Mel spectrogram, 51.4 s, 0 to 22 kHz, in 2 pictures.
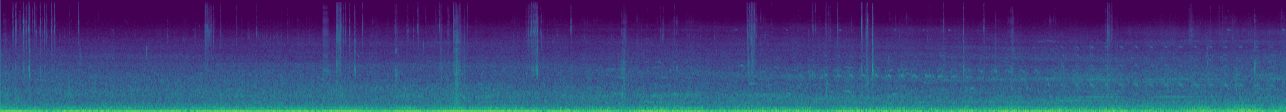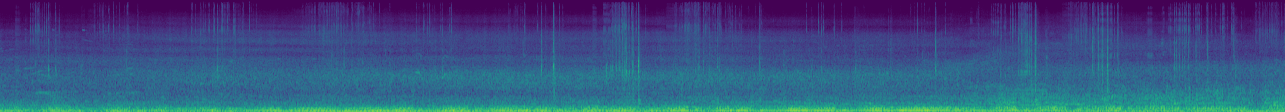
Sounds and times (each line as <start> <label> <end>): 0.0 soft waves 51.4
0.0 squeaking sailing boat 51.4
0.0 ropes 51.4
7.5 voices 30.8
